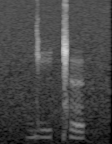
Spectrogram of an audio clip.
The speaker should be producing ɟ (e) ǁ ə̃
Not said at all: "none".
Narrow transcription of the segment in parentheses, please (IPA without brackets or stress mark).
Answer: i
